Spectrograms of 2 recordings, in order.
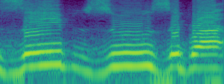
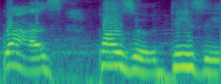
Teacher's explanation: the tip of your tongue aiming towards the alveolar ridge, that makes it a voiced fricative alveolar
